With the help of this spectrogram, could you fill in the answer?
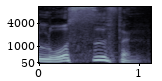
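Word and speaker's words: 螺蛳粉: 首先纠正，读音叫螺蛳粉，不是丝吗？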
